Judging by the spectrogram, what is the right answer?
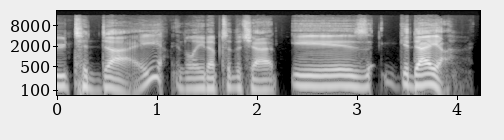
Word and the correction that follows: Gaida: Is that how you say it? – Her name is Gaida.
